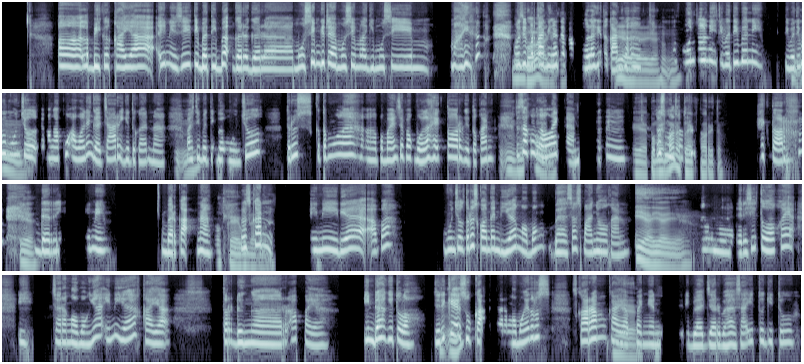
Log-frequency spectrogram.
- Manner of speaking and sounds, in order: laughing while speaking: "main"; chuckle; in English: "nge-like"; other background noise; chuckle; swallow
- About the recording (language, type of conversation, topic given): Indonesian, podcast, Bagaimana pengaruh algoritma terhadap selera tontonan kita?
